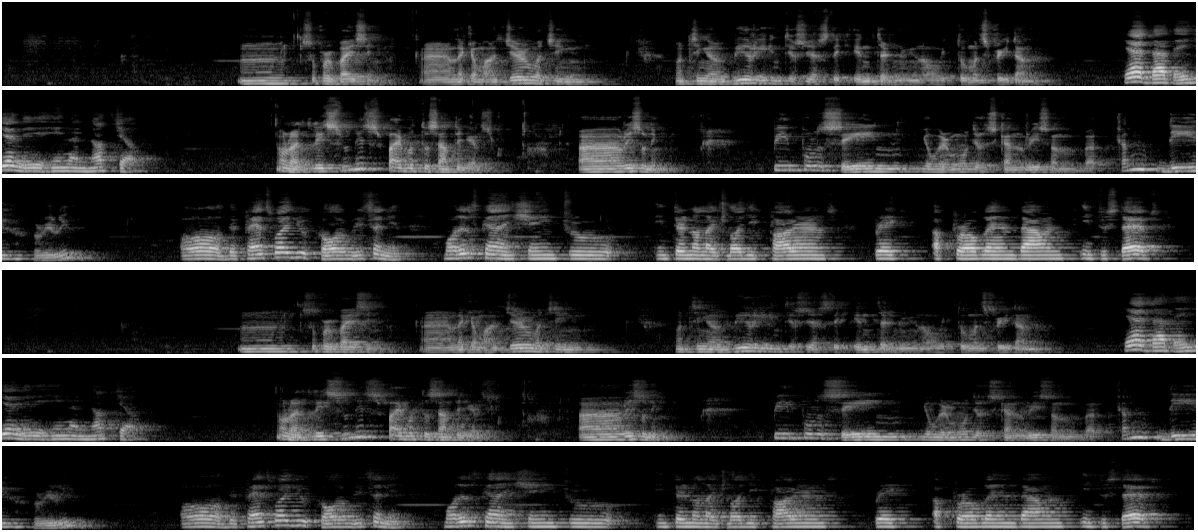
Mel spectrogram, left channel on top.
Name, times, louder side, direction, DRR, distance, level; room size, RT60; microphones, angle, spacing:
voice 1, 2.4-3.9 4.2-5.9 6.4-6.5 6.7-10.4 14.7-16.9 17.2-17.4 17.7-19.2 19.7-24.7, left 2 dB, 85° left, 5 dB, 3.1 m, -26 dB
voice 2, 11.2-13.3 25.7-30.0 30.4-32.1 32.6-32.8 33.2-35.4, left 4 dB, 50° left, 8 dB, 1.1 m, -21 dB
26.0 x 17.0 x 6.8 m, 0.65 s
head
